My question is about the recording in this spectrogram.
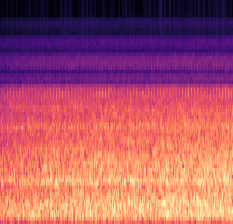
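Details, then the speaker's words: Car heard while driving home: constant buzzing "brrr" rattle from the engine, still present with radio off; engine bay rattle, father suspects the AC is having problems. "Okay, my engine is making like this really weird rattling noise. I don't know if it's picking it up on the camera."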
